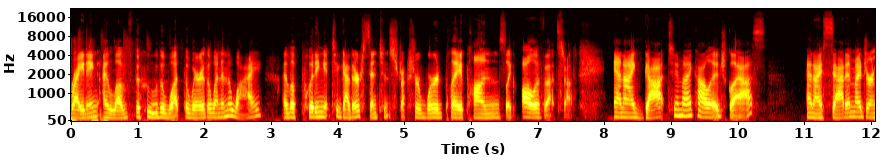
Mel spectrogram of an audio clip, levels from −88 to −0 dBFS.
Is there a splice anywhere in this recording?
no; 0 cuts

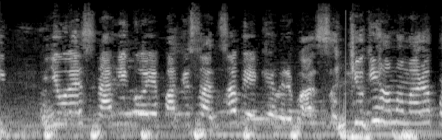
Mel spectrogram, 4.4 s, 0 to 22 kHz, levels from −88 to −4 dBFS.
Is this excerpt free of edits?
no; 1 cut; at 3.4 s

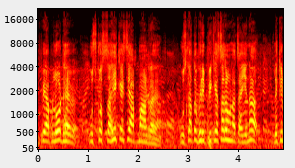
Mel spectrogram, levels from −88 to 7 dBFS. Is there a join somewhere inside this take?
no; 0 cuts

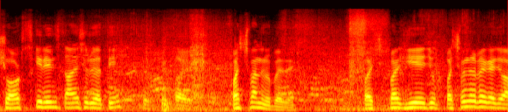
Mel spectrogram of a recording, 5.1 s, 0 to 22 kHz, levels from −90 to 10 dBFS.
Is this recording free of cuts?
yes; 0 cuts

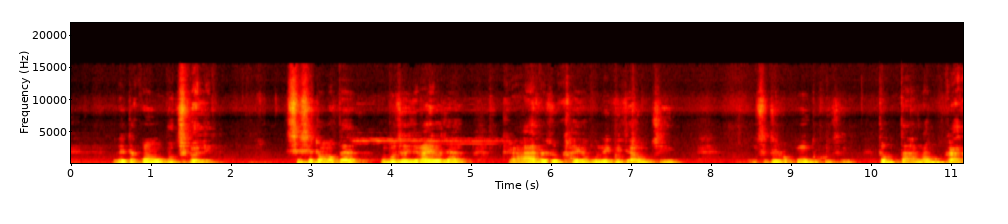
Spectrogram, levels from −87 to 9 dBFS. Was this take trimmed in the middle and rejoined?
no; 0 cuts

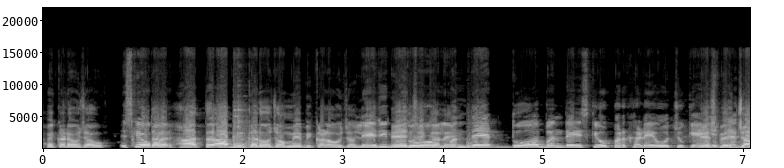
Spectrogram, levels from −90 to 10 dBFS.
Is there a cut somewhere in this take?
no; 0 cuts

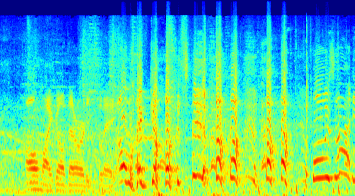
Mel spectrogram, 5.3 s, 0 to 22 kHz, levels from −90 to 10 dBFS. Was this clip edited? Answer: no; 0 cuts

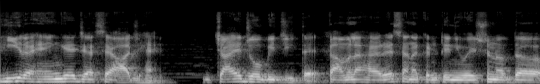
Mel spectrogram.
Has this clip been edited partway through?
yes; 1 cut; at 3.2 s

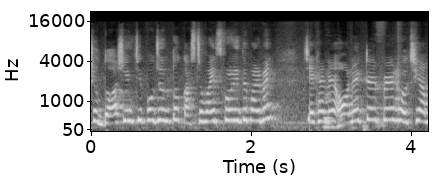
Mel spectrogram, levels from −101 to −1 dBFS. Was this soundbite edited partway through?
yes; 1 cut; at 2.7 s

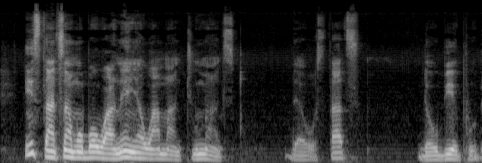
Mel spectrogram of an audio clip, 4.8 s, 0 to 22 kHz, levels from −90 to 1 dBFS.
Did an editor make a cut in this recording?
no; 0 cuts

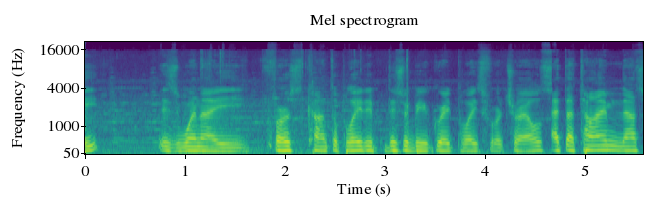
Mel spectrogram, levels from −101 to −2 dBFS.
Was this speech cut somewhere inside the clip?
yes; 1 cut; at 4.6 s

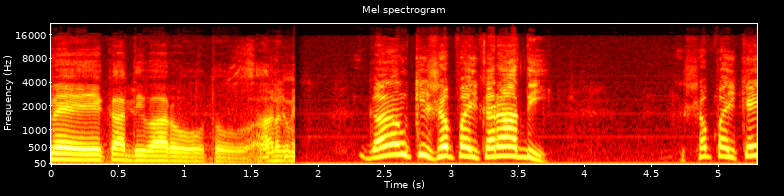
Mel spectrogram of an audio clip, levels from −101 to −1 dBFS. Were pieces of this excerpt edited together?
yes; 1 cut; at 1.8 s

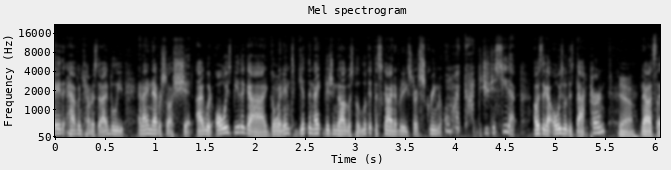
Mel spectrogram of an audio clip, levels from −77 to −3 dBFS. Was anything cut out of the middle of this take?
no; 0 cuts

